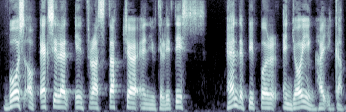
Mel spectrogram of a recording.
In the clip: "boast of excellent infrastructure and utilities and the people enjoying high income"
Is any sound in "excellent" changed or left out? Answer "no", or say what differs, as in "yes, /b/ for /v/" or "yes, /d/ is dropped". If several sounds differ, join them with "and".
no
